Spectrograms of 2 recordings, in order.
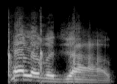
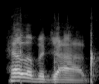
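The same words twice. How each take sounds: First: "Hell of a job" repeated louder with more force; louder emphatic praise. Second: Said in the usual way. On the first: Real, not acted. Praising the actress for Raquel, repeated louder. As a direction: hit "Hell" harder the second time.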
